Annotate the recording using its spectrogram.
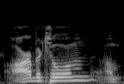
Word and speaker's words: Arboretum: I'm wondering, am I pronouncing this right? The UCF Arboretum? – Arboretum. – Oh, wow. I was way off.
